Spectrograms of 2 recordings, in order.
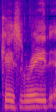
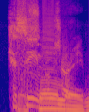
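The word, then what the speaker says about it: Kasim Reed: So that's Atlanta's mayor is Kasem Reed and the spokesman. – No, Kasem Reed, man. You're not going to play this town again if you don't get his name right, dude.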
